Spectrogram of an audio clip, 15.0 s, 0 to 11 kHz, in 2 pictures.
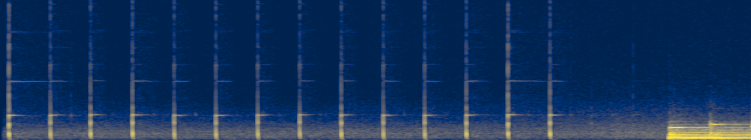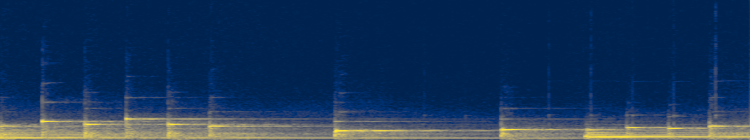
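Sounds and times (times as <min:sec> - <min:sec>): metronome-like ticks with ring: 0:00.0 - 0:06.6.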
